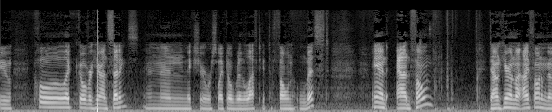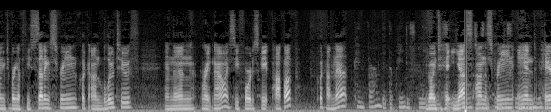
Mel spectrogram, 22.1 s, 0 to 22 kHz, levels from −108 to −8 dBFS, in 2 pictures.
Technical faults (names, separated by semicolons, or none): invalid numbers at full scale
